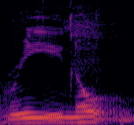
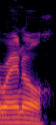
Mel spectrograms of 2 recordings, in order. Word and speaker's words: Randall: my god sorry heather i can't say your last name correctly renault heather randall there you go he said it right ash what where the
